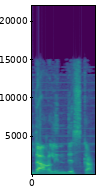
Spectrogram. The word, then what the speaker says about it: Darline Desca: C'est Darlene Desca, comme oui. Ça se prononce.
